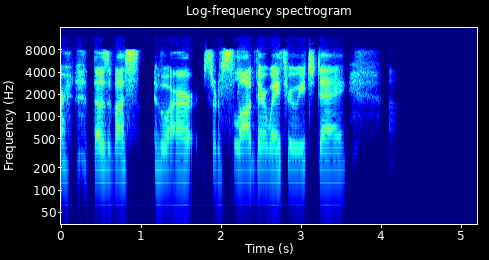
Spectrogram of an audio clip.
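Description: A middle-aged woman laughs over an online call.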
